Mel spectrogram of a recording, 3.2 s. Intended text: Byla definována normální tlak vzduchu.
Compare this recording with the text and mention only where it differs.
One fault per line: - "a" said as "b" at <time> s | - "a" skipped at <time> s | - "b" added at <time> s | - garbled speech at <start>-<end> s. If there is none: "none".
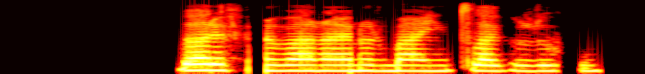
none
